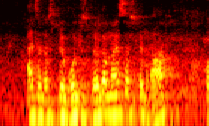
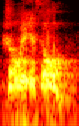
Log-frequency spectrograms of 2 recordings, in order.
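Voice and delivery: shrill woman's call; 6 semitones lower, 8 dB louder, slower than usual. Acted. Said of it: "Die schrille Frauenstimme".

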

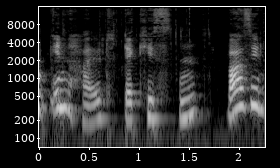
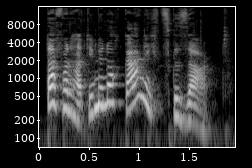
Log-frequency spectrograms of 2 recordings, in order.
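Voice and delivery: high, loud and quick astonishment; astonished; 6 semitones higher, 5 dB louder, faster than usual. A narrator's reading. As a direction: blurt it out in amazement. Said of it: "war die Elster erstaunt". (erstaunt und schnell)

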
